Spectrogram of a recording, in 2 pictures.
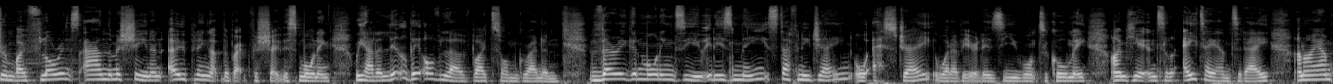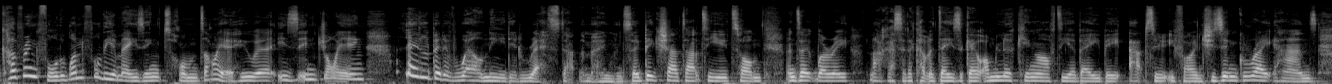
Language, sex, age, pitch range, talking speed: English, female, 20-39, 165-215 Hz, 230 wpm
